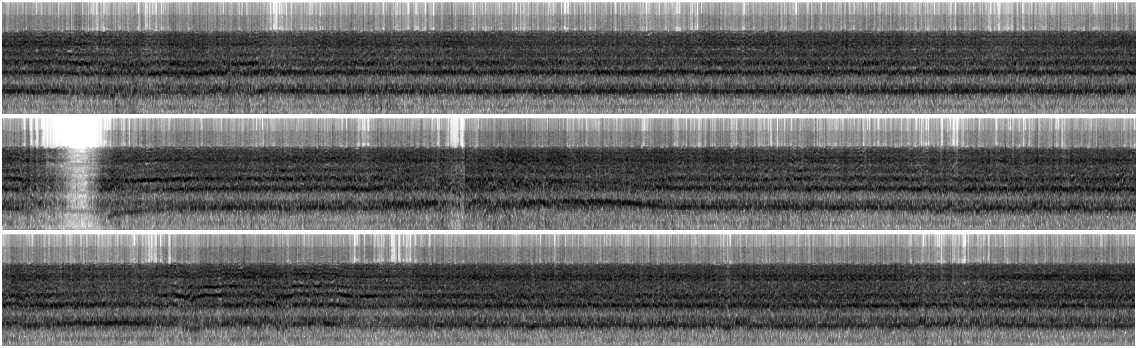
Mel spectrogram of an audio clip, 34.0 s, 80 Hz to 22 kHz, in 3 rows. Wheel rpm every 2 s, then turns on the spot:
220, 220, 230, 230, 230, 200, 160, 220, 250, 230, 220, 210, 220, 210, 200, 200, 200.
none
